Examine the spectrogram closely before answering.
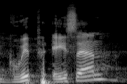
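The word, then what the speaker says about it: GWP-ASan: not checked it out before uh check out gwp asan which I recently found it is actually properly pronounced uh very Stewie from Family Guy style it's actually GP asan um but it's a lightweight memory sanitizer and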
